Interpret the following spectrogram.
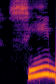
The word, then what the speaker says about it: سیب: تو ایپل جو ہے اس کے لیے لفظ سیب ہے، فارسی میں اس کا تلفظ سیب ہے، اور اس کو ہم مزید وضاحت کے لیے سیب درختی بھی کہہ سکتے ہیں.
